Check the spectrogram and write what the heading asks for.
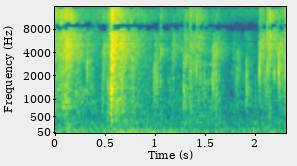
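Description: Quiet room with a low steady hum and faint rustles of footsteps on plastic protective sheeting laid over new carpet.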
